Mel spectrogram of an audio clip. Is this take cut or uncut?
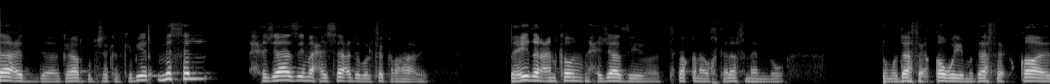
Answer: uncut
